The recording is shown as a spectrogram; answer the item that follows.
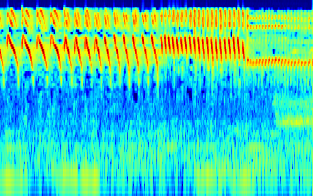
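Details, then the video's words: Crested fighter canary singing hard: a fast series of descending high sweeps, then a rapid buzzy trill, ending in a steady whistled tone with a lower soft note, faint low hum beneath. "kenari jambul gacor corr,kenari fighter langsung ngamuk gacor ngedurr"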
